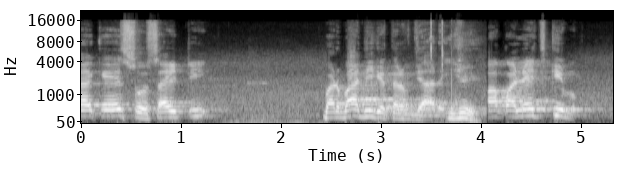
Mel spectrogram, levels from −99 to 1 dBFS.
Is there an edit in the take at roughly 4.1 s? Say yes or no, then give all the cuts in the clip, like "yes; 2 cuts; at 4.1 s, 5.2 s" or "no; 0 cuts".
yes; 1 cut; at 4.1 s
